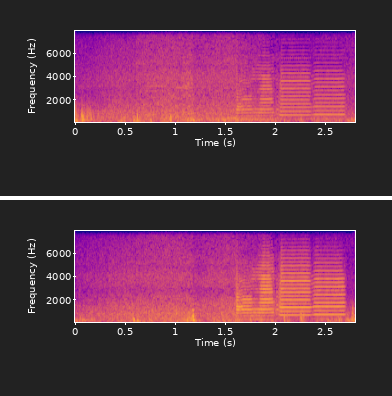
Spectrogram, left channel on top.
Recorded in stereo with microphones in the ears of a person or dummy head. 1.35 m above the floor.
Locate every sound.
1.6 s a trumpet: 60° right (ahead or behind)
